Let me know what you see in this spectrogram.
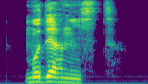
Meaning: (adjective) modernist
- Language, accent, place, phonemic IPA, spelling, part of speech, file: French, France, Lyon, /mɔ.dɛʁ.nist/, moderniste, adjective / noun, LL-Q150 (fra)-moderniste.wav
